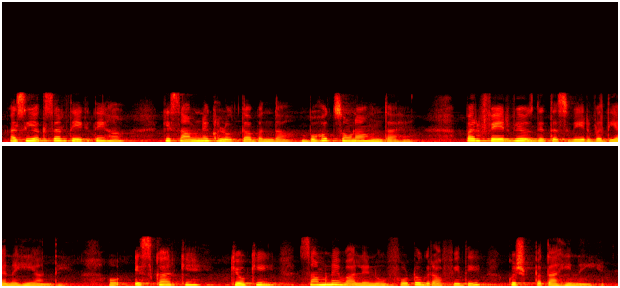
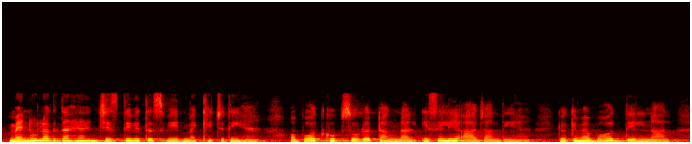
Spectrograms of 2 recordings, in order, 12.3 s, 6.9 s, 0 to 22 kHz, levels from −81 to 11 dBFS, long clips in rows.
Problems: none marked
